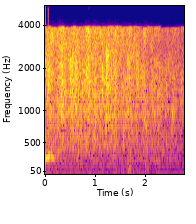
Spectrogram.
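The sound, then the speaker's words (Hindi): An audience at a gathering applauds for themselves, many hands clapping together in a dense, crackling wash of sound that holds at an even, fairly loud level throughout without any voices. “तो आप अपने लिए ताली बजाओ।”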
